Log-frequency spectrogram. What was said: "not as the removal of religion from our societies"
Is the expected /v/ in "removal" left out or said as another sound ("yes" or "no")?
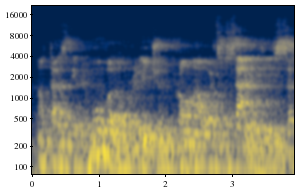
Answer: no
